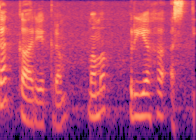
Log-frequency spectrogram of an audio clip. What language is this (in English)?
Sanskrit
